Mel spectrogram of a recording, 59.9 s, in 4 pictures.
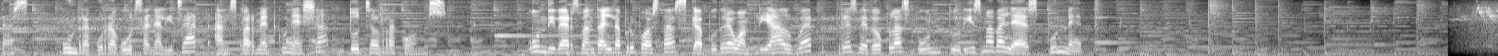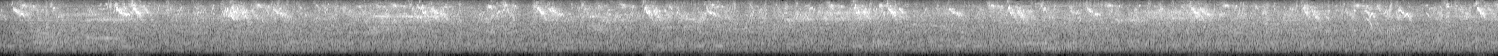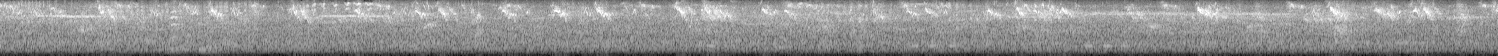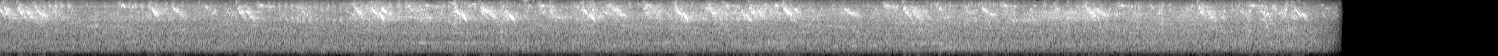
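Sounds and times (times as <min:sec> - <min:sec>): small birds chirping and trilling: 0:14.6 - 0:58.4.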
